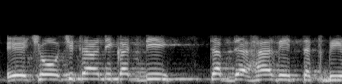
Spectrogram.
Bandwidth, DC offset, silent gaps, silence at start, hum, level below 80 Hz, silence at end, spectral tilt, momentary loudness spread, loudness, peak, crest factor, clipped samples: 4 kHz; under 0.1%; none; 0.05 s; none; -50 dBFS; 0 s; -9.5 dB/octave; 4 LU; -14 LUFS; 0 dBFS; 14 dB; under 0.1%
